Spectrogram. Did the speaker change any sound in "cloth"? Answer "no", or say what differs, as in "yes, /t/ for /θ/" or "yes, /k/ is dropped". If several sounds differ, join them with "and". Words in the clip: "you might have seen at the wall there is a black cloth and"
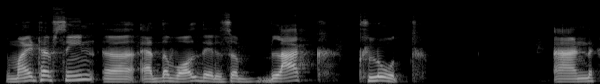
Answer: yes, /t/ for /θ/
